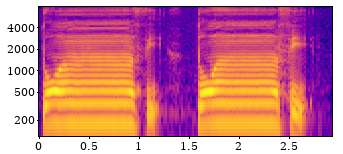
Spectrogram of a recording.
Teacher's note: cara bacanya itu gigi atas ditempelkan ke perut bibir bawah. Gigi atas ditempelkan di perut bawah, ujung giginya. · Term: ikhfa hakiki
